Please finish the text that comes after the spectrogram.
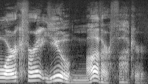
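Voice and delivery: loud, drawn-out mock yell. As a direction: bellow it at the screen, half joking. Yelling at slow tutorial.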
